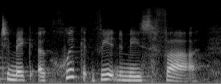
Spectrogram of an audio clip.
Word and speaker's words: pho: Today I'm going to make a quick Vietnamese pho. It's spelled P-H-O, so it looks like pho, but it's pronounced pho as in fun.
